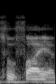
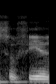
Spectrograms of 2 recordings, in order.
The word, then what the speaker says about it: Sophia: uh I use the like to pronounce this word Sofia because sopia is generally what you call a woman's name and Sofia kind of distinguishes it as being a little different Sofia is a Greek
